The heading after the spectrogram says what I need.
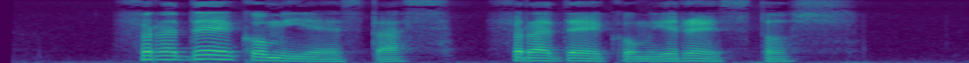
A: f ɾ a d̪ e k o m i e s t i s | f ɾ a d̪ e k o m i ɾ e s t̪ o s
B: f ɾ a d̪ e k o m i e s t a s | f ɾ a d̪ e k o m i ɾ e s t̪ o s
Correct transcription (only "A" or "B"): B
